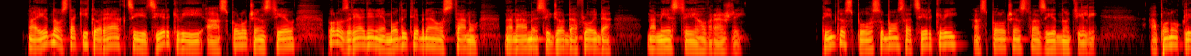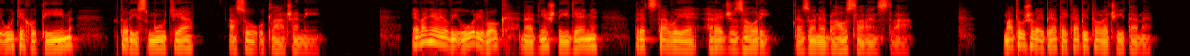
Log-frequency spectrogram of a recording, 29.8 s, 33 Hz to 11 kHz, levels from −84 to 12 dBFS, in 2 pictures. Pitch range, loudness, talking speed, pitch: 80-100 Hz, -30 LUFS, 105 wpm, 90 Hz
